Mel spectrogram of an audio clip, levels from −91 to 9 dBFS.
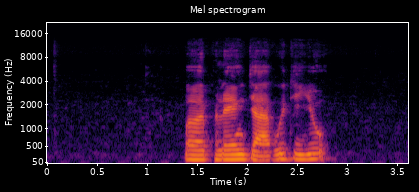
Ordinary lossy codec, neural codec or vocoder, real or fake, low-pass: none; vocoder, 44.1 kHz, 128 mel bands every 256 samples, BigVGAN v2; fake; 14.4 kHz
